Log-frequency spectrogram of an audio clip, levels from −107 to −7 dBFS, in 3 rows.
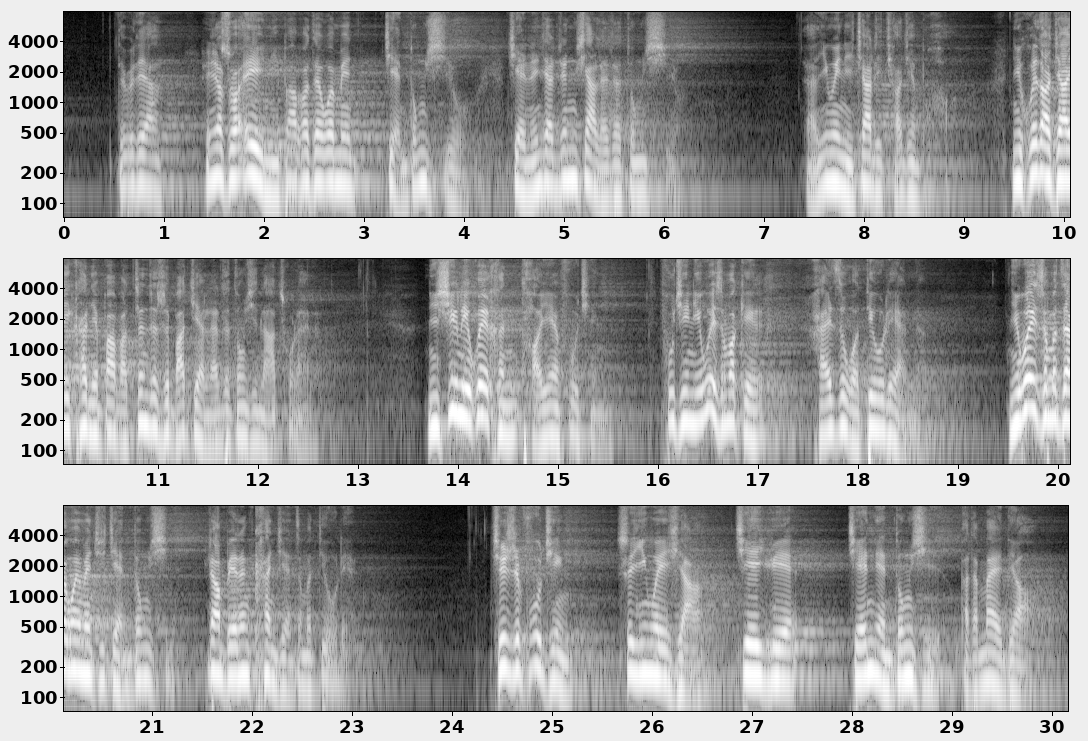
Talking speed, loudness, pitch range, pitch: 240 characters per minute, -16 LUFS, 125-160 Hz, 145 Hz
